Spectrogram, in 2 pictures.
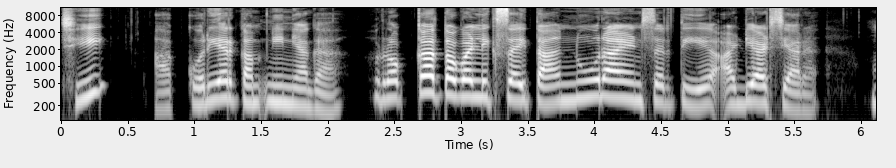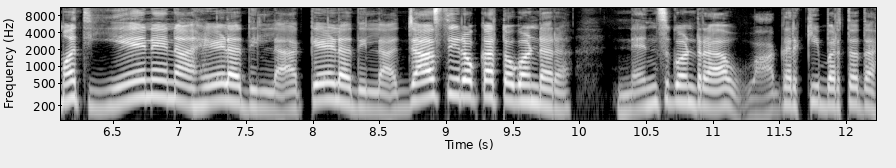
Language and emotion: Kannada, disgusted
